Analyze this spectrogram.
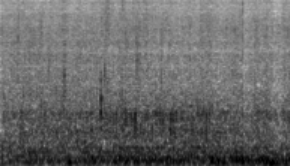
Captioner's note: road noise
